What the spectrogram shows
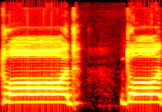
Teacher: पूरा मुंह भर के पढ़ना है और लास्ट में द जैसी आवाज आना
